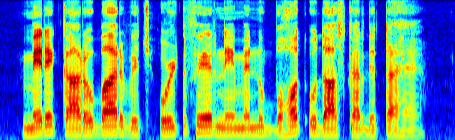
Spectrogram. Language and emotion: Punjabi, sad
